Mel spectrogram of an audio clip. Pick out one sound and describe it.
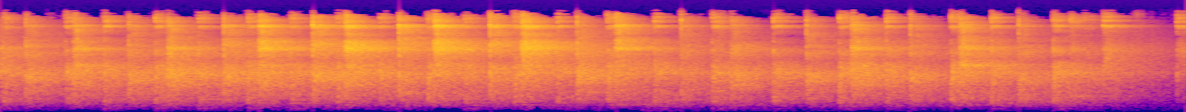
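A table tennis ball clicks back and forth between paddles and the table.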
